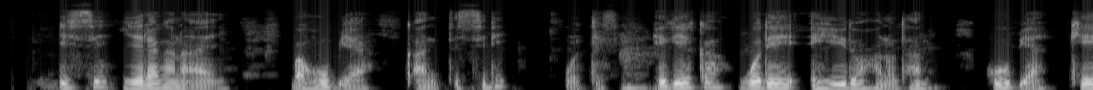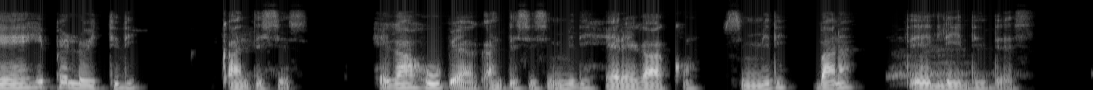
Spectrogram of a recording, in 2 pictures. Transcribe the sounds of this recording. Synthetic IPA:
ʔɪsːɪjɛlɐɡɐnɐ̰ʔɐj | bɐɦuːpʼɪjaː | kʼɐnt̪ʼːɪsːɪd̪ɪ | wɔ̰t̪ːḛːshɛɡe̞ːkːɐwɔd̪e̞ːɛɦiːd̪ɔɦɐnʊt̪ʰɐn | huːpʼɪ̰ja̰ːkʰe̞ːhɪpːɛlɔjt̪ːɪd̪ɪ | kʼɐnt̪ʼːɪsḛːs | hɛ̰ɡaːɦuːpʼɪja̰ːkʼɐ̰nt̪ʼːɪs̬ːɪsɪmːɪd̪ɪhɛɾɛɡaːkʰːɔ | sɪmːɪd̪ɪ | bɐnɐ | t̪ʼe̞ːlːiːd̪ɪd̪ḛːs

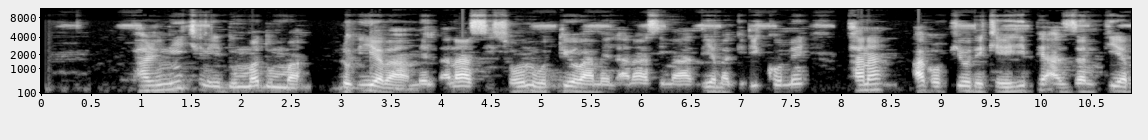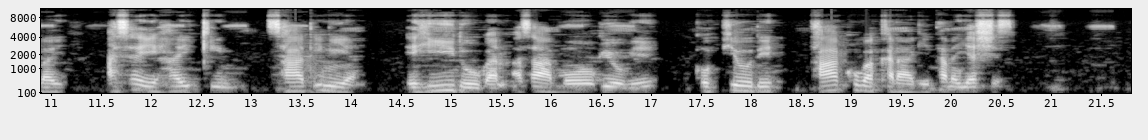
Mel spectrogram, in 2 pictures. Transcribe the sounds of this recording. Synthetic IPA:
pʰɐɾɪniːt͡ʃːɛneːd̪ʊmːɐd̪ʊmːɐ | lɔʔɪjɐbaːmɛlʔɐnaːsːɪsoːnwɔt̪ːɪjɔbaːmɛlʔɐnaːsːɪmaːd̪ːɪjɐbɐɡɪd̪ɪkʰːɔnːɛ | t̪ʰɐnɐ | ʔɐkʼɔpːɪjo̞ːd̪ɛkʰe̞ːhɪpːɛɐzːɐnt̪ɪjɐbɐj | ʔɐsɐjhɐjkʼːɪn | saːt̪ʼɪnɪjɐ | ɛɦiːd̪oːɡɐnɐsaːmoːɡɪjoːɡe̞ː | kʼɔpʰːɪjo̞ːd̪ɛ | t̪ʰaːkʰːɔbɐkʰːɐnaːɡe̞ːt̪ɐnɐjɐʃːɛs

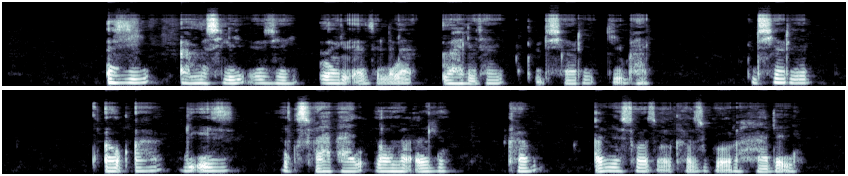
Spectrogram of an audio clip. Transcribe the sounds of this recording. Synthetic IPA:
ʔɨzi | ʔaβmɨsliʔɨzi | nɨɾḭʔo̞̰zɐlːɐ̰na | mahlit̪ʰajkʰʼud̪ːu̥saɾjd̪jɪ̰bːahal | kʼud̪ːu̥saɾjɛd̪̚ | kʼowkʼaɡɨʔiz | nɨkʰɨ̥sfafhanːɐma̰ʔɨβlu | kʰaβ | ʔaβjɛsowat͡sʼo̰kʰa̰βzɨɡo̰βɾuħad̪ɐ̰ɨ̰jːu

